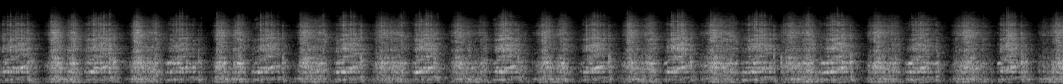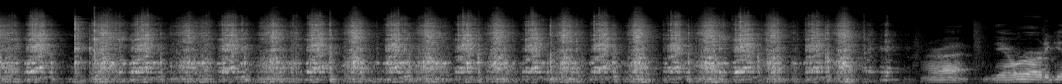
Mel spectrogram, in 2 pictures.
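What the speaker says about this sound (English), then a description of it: "So I just file up. And it'll quickly start the plunge line." A hand file strokes rhythmically across the steel of a santoku paring knife blade to cut a plunge line, giving fast, even rasping passes up close that stop briefly near the end.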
